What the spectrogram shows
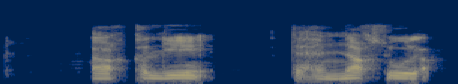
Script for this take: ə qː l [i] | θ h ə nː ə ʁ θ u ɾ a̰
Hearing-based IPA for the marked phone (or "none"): i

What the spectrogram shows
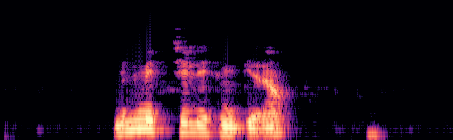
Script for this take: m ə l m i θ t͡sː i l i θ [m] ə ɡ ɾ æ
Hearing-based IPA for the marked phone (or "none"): m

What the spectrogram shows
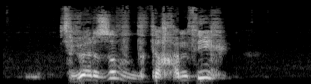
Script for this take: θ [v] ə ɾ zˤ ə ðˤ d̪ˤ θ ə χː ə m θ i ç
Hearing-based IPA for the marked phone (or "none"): v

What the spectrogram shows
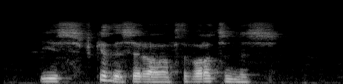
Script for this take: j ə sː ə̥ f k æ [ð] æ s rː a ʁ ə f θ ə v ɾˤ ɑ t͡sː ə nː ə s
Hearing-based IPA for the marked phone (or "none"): ð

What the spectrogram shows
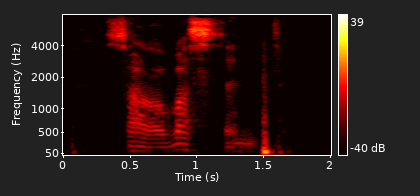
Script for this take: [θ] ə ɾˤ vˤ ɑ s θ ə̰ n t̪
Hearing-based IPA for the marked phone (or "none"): s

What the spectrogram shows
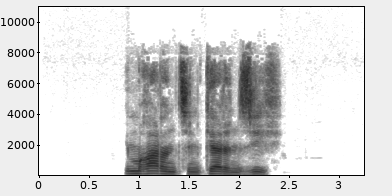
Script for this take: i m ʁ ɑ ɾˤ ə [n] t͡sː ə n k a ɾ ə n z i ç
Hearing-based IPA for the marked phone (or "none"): n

